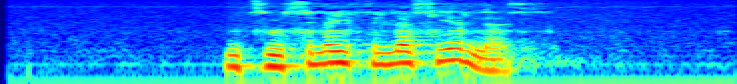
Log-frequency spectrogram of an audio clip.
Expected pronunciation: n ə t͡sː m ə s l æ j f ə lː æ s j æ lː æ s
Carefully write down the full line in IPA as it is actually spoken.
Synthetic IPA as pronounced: n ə t͡sː m ə s l æ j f ə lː æ s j æ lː æ s

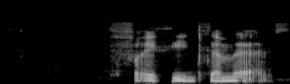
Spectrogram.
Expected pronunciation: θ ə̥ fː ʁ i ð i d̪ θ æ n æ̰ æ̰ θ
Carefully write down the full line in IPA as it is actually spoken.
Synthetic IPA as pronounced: θ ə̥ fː ʁ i θ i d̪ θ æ m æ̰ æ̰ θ

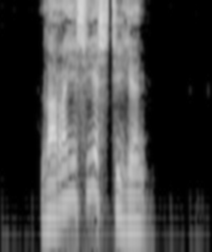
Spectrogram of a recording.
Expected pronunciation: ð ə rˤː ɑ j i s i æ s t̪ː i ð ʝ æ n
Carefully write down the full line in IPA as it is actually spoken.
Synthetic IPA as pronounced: ð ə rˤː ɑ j i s j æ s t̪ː i ʝ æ n

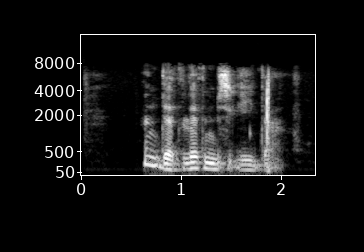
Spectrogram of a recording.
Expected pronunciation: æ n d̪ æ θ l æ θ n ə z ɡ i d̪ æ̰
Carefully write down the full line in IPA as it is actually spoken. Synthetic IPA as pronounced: æ n d̪ æ θ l æ θ m ə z ɡ i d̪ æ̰

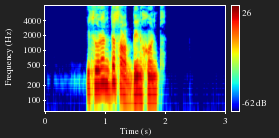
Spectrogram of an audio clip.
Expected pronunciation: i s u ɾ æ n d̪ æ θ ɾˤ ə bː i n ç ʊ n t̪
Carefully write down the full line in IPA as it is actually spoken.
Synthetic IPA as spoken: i θ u ɾ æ n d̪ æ θ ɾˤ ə bː i n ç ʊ n t̪

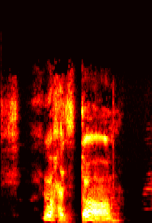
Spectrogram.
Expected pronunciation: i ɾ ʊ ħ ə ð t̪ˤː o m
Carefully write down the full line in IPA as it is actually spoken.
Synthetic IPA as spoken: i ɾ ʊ ħ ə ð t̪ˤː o m

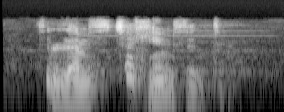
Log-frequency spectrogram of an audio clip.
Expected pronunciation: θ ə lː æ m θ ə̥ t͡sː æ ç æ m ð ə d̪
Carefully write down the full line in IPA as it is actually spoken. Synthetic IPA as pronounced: θ ə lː æ m θ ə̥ t͡sː æ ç i m θ ə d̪

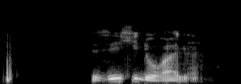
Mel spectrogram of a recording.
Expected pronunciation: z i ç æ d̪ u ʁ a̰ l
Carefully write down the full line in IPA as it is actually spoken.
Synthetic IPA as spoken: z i ç i d̪ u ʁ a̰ l

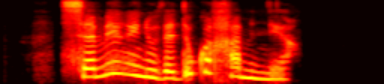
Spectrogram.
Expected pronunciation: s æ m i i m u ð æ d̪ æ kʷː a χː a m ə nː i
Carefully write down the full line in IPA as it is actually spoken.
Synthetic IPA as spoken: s æ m i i n u ð æ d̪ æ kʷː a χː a m ə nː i

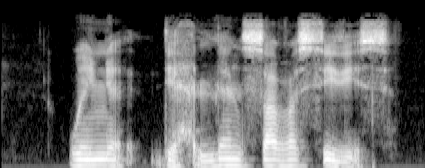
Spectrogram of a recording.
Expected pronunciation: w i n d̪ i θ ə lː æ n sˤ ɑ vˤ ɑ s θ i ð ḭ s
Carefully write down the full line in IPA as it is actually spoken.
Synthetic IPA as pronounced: w i n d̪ i ħ ə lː æ n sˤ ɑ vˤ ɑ s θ i ð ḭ s

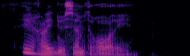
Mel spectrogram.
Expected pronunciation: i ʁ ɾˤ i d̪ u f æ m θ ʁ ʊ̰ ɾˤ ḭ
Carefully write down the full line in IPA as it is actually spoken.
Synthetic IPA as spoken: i ʁ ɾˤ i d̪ u s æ m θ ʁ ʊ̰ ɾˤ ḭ

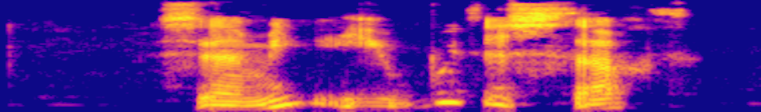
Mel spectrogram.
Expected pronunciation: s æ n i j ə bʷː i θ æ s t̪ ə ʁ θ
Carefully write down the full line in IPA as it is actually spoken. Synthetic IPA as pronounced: s æ m i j ə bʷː i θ æ s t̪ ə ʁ θ

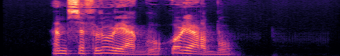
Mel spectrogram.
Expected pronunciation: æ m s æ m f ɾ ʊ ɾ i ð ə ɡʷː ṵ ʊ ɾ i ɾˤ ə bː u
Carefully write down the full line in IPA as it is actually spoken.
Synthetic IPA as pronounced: æ m s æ f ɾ ʊ ɾ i ʕ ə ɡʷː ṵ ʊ ɾ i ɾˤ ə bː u

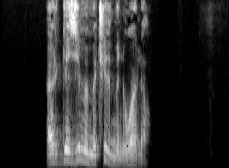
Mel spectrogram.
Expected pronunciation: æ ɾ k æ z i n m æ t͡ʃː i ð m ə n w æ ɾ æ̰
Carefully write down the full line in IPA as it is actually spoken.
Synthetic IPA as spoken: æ ɾ ɡ æ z i m m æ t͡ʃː i ð m ə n w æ l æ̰

